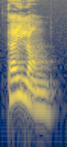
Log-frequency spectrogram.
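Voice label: "thailand", Breton; gcompris; geography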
